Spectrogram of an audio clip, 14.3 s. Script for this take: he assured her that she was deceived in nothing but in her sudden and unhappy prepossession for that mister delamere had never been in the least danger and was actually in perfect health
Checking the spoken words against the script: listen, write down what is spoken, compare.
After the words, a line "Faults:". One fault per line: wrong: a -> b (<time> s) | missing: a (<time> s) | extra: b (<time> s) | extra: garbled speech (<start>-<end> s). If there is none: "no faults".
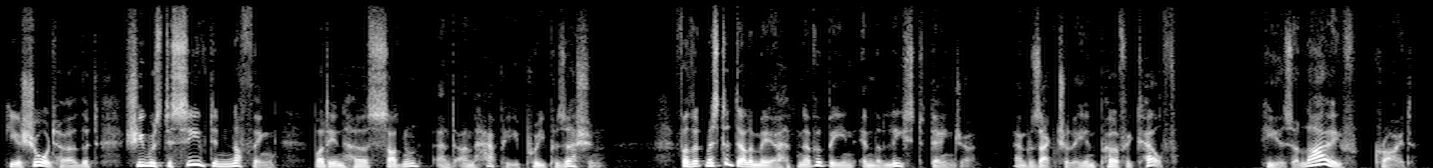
he assured her that she was deceived in nothing but in her sudden and unhappy prepossession for that mister delamere had never been in the least danger and was actually in perfect health he is alive cried
Faults:
extra: he is alive cried (12.6 s)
